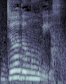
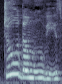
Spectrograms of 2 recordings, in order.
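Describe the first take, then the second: First: The words blend with a d-like sound. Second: The words to and the are separate.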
